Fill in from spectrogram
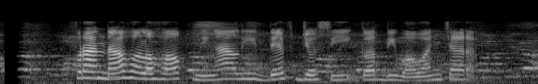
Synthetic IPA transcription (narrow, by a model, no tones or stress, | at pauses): fɾand̪aɦɔlɔɦɔk̚niŋalidɛfd͡ʒɔsikərdiwawaɲt͡ʃaɾa̰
